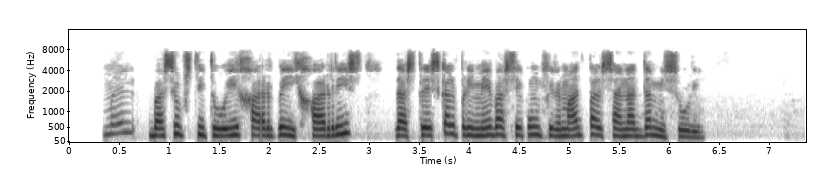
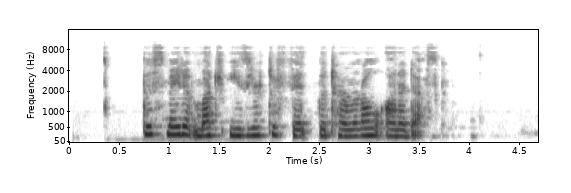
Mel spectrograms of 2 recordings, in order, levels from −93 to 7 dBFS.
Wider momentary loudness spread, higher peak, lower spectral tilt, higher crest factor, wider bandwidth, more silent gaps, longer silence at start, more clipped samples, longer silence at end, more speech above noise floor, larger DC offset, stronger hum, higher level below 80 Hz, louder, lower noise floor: about the same, 10 LU vs 8 LU; about the same, -2 dBFS vs -2 dBFS; second, -3.5 dB/octave vs -6 dB/octave; about the same, 14 dB vs 16 dB; second, 8 kHz vs 9.2 kHz; neither; second, 0.35 s vs 0.75 s; neither; about the same, 1.05 s vs 1.05 s; second, 51 dB vs 56 dB; neither; neither; first, -60 dBFS vs -68 dBFS; about the same, -16 LUFS vs -17 LUFS; second, -67 dBFS vs -73 dBFS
